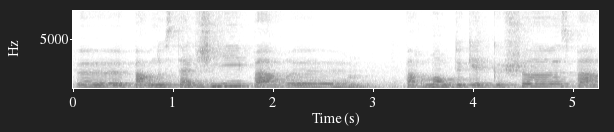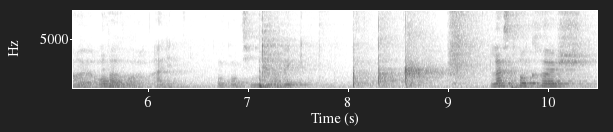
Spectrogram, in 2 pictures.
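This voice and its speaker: A woman's voice: lowish voice, slow. A woman with a cold and a stuffy nose, giving a casual, hesitant tarot reading full of fillers, often checking "d'accord?". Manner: hesitant, many fillers and rephrasings. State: has a cold. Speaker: tarot card reader. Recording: roomy echo with faint room noise.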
